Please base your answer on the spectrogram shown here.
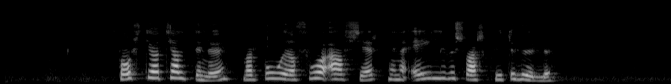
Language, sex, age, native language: Icelandic, female, 40-49, Icelandic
